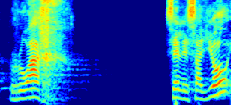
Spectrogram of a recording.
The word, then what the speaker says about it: Ruach: Así como suena, se pronuncia la CH en hebreo como J, Ruach.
